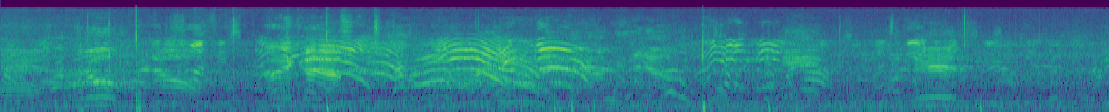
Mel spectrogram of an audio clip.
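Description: A football is kicked.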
